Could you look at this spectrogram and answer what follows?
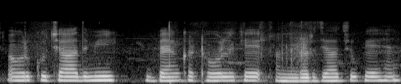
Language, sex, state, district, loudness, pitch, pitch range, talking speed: Hindi, female, Uttar Pradesh, Saharanpur, -15 LUFS, 180 Hz, 175-185 Hz, 150 wpm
